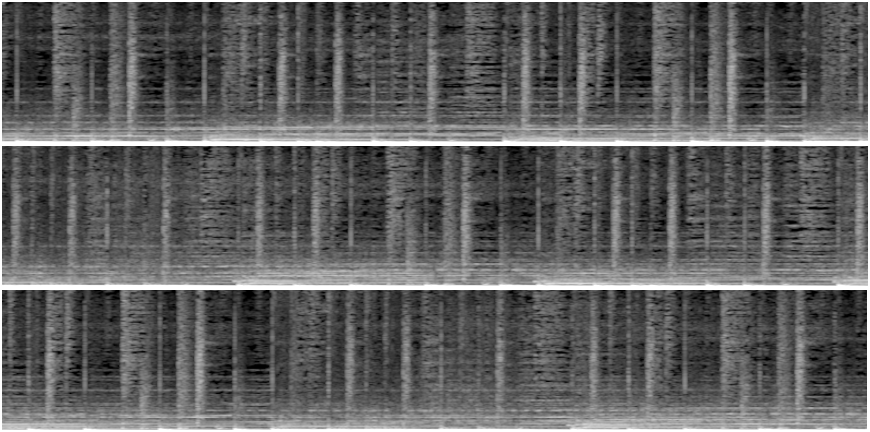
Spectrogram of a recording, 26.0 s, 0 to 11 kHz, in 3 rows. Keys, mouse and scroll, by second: 1.0 Tab, 1.2 middle click, 1.3 scroll up 1, 1.5 Tab, 1.8 alt+z, 2.3 click, 2.9 shift+middle click, 3.1 scroll up 2, 3.5 alt+middle click, 3.8 alt+middle click, 5.1 e, 9.0 Tab, 10.3 Tab, 10.5 middle click, 10.8-11.2 scroll up 1, 11.2 s, 12.2 Tab, 12.9 click, 13.0 right click, 13.7 Tab, 14.0 middle click, 14.2 scroll up 1, 14.9 click, 15.8 2, 15.8 click, 16.3 alt+click, 16.7 alt+middle click, 17.3 shift+middle click, 18.0 b, 23.8 click.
